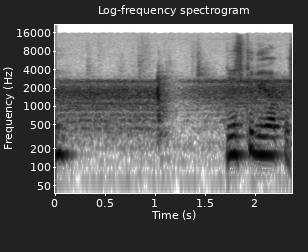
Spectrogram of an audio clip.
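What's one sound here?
A radio knob clicks as it is turned.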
